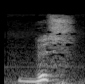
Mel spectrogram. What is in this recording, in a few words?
bus, norwegian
